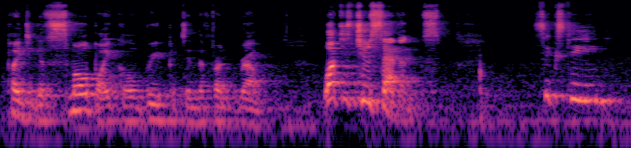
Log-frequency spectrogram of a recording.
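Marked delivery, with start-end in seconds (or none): 3.2-4.4 sharp, high, loud bark. Acted. Headmistress singling out a small boy, barked loud. Trunchbull questions Rupert. 5.3-6.2 put-on high, carefree child voice; foolish little boy. Small boy answering the headmistress, high and carefree. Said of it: "answered with foolish abandon".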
